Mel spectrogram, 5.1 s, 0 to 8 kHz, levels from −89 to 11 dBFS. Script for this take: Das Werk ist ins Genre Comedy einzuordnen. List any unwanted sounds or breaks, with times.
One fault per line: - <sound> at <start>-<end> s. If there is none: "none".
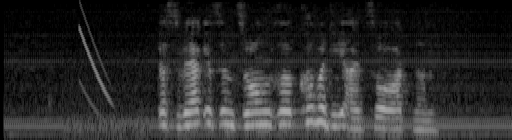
- chirp at 0.8-1.2 s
